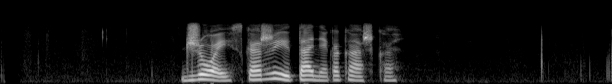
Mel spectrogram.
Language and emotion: Russian, neutral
